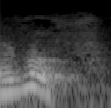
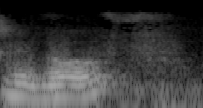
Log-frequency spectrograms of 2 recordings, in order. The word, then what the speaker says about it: Lwów: I moved with my parents to Lwów. I pronounce the name of the city in Polish. It would be probably useful if I will indicate that the city in Polish is Lwów.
